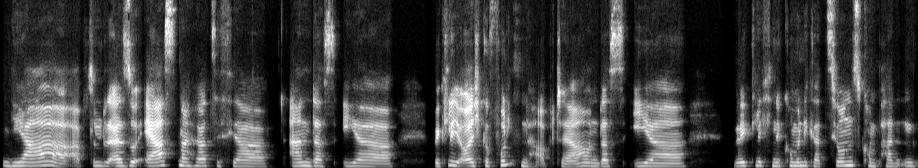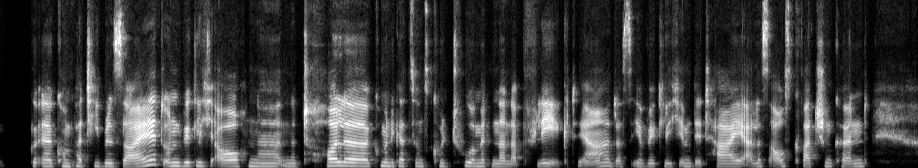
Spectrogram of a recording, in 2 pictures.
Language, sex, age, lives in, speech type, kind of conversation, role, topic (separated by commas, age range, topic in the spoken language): German, female, 35-39, United States, conversation, advice, advisor, Wie können wir als Paar während eines Umzugs besser miteinander kommunizieren?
